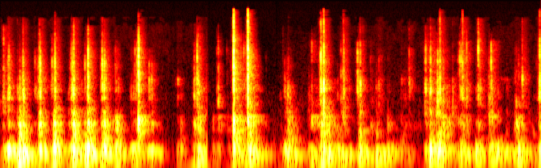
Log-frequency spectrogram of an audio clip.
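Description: Long nails tap the keys of a hollow black plastic desktop calculator, sometimes with two index fingers and sometimes with all fingers. The result is quick, dry, bright clicks in uneven bursts with short pauses, each tap stopping almost at once over a low hollow body tone.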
